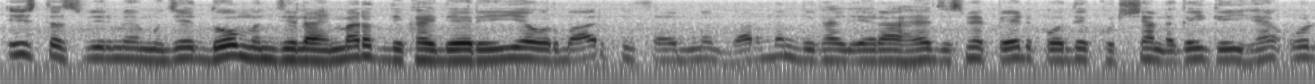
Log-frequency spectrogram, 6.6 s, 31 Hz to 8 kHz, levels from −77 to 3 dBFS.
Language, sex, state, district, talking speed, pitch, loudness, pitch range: Hindi, male, Rajasthan, Bikaner, 275 wpm, 160 Hz, -16 LUFS, 150-175 Hz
